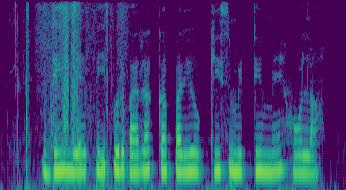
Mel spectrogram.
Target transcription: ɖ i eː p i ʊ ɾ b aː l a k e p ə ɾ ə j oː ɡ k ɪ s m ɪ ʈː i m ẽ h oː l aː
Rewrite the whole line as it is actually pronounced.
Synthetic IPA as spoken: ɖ i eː p i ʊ ɾ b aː ɾ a k a p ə ɾ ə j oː ɡ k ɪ s m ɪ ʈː i m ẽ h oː l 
